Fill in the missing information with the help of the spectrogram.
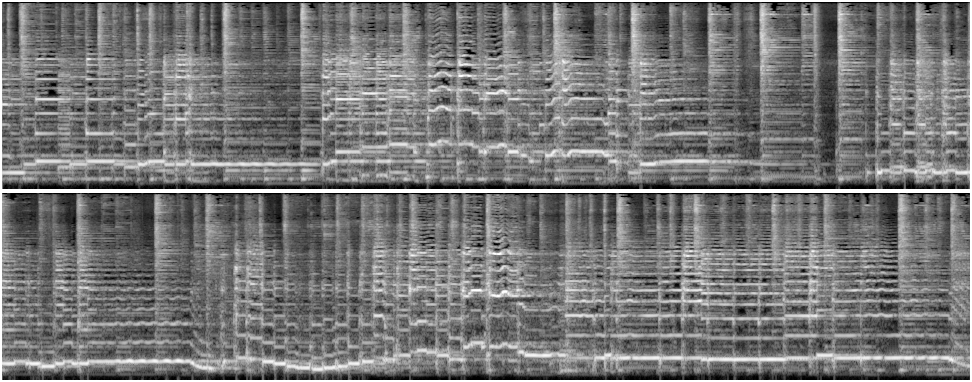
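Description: Guitar improvisation: a lead line of held notes with pitch slides and bends over chords. The playing thins briefly about twelve seconds in, and a deep bend dips down and back up around eighteen to twenty seconds in.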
